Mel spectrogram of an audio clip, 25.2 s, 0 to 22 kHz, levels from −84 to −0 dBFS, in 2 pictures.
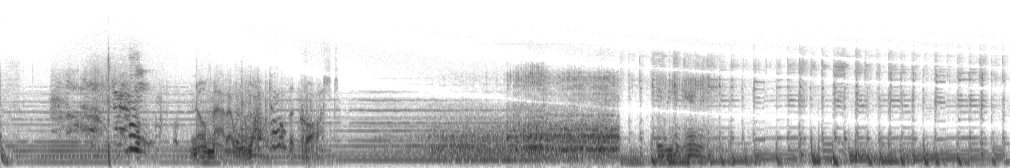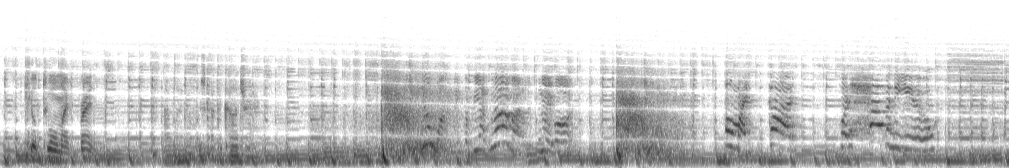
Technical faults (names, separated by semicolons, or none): channels drifting apart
